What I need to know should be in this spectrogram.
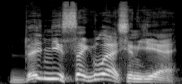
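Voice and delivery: high, slow, loud dissent; defiant objection. Acted. Sharikov objects to what he has read, defiantly. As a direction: dig in stubbornly.

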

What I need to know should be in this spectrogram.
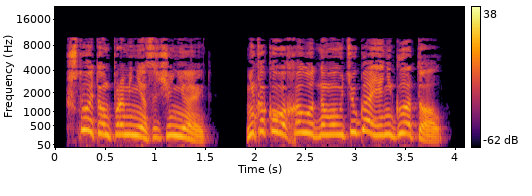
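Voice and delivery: high, hurried indignant protest; Торопышка, shouting. A narrator's reading. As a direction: protest loudly at being slandered. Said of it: "закричал Торопышка". (возмущённо, на повышенных тонах)

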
